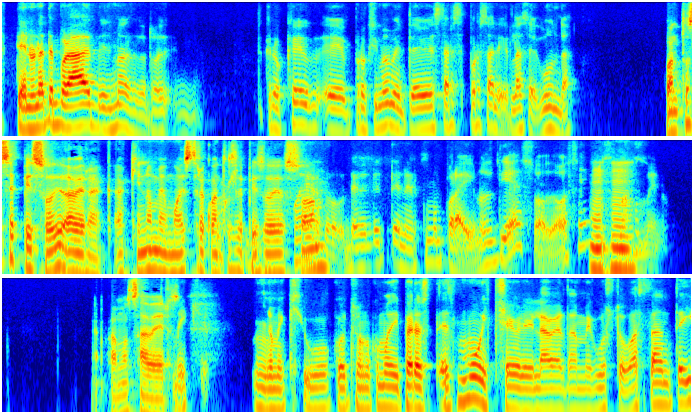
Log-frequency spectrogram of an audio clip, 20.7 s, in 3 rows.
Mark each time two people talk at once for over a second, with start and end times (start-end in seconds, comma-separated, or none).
9.0-10.2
